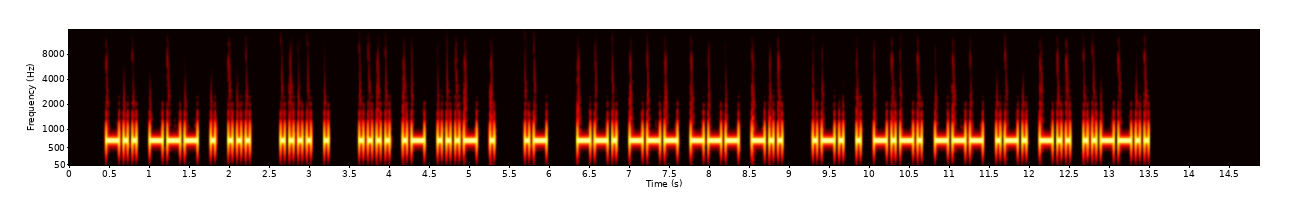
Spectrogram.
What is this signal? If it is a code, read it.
Morse code, heard as a keyed tone, about 22 wpm, 700 Hz. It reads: DOES HE HAVE A GOOD RECORD?
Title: Sentences from Top 1000 Words - Review Part 3 - 22wpm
